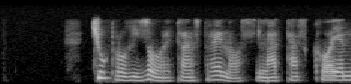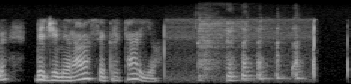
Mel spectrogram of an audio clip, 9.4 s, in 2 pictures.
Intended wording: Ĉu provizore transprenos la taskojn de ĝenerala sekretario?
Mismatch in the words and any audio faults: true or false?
true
